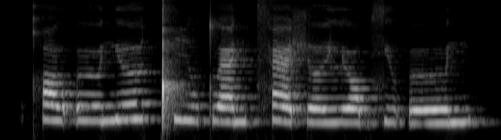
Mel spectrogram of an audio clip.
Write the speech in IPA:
qʰɔʊ̯ʔɵːnʲəː ǃʰiʊ̯ tʷæːnʲt͡sʰæʃəːɪ̯ lʲɔbsʲu ʔɵːnʲ

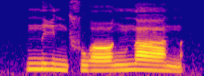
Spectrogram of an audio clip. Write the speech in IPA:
n̪i˥˩nʂwɑ˧˥ŋn̪a˥˩n

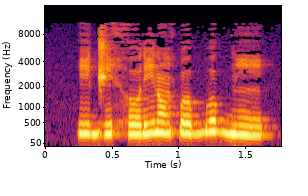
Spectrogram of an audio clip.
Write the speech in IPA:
i˨d͡ʒi˨ ho˨ɾi˧ ɾɔ̃˧k͡po˧ bo˧ ɡ͡bĩ˨

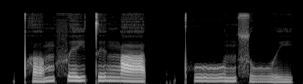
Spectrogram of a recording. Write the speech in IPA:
pʰɐ˨˥m fe˥jt̪ɪ˥ŋaː˧t̚ | pʰuː˧nsuː˨˩j

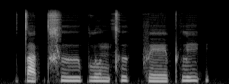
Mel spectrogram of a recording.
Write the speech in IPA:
ta˨˩t̚t͡ɕʰɯː˧ plu˧ntʰɯ˥˩k̚feː˧ pʰli˥˩ʔ

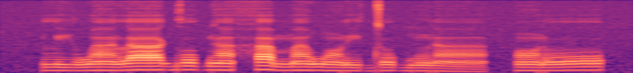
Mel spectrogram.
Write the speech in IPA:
li˨wã˧la˦ɡo˦ ɡã˦ ha˦˨mã˧wɔ̃˨ ɾi˨do˧bũ˨ ɾã˨ | ɔ̃˨ɾo˨˦

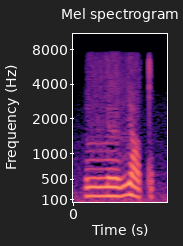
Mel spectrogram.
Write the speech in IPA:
lːə ðitˤ

